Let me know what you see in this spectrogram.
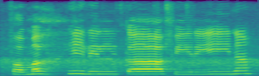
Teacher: ہم اس کو ایک الف کے برابر لمبا کریں گے اور را کے نیچے زیر ہے تو ہم اس کو باریک پڑھیں گے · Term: کھڑی زبر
